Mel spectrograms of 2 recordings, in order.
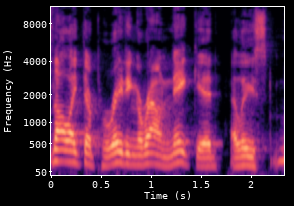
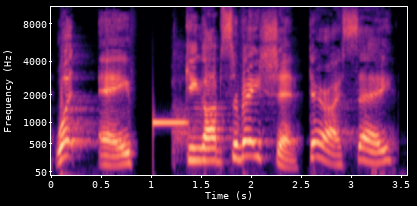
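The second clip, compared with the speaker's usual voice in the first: sarcastic; 6 semitones higher, 4 dB louder than usual. Real, not acted. Sarcastic mock praise.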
